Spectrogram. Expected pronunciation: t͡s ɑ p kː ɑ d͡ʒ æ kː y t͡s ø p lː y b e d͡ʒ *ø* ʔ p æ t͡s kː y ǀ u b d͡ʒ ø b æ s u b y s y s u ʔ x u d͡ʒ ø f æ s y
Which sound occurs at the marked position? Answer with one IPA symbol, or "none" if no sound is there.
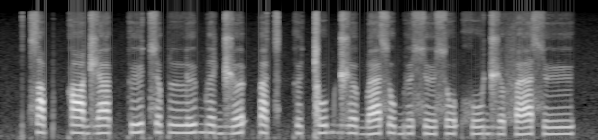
ø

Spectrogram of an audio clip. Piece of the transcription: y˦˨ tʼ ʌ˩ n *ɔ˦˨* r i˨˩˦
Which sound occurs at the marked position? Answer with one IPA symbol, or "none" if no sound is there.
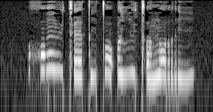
ɔ˦˨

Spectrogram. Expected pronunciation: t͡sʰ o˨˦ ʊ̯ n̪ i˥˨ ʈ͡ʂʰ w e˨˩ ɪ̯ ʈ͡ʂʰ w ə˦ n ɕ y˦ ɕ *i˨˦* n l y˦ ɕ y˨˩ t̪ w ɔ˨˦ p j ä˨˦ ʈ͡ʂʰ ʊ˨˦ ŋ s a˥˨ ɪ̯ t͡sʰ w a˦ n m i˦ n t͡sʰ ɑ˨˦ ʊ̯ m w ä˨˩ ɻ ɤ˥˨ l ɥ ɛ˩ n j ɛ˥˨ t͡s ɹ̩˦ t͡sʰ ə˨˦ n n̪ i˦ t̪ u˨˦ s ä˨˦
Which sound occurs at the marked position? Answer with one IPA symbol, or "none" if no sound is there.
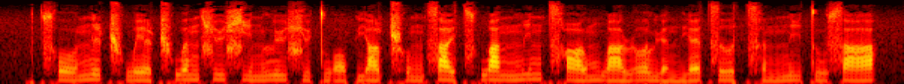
i˨˦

